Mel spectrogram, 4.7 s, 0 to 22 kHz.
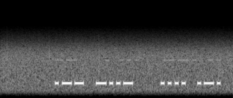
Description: Morse code, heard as a keyed tone, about 17 wpm, 610 Hz, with radio static and a weaker station near 1770 Hz. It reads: WX HR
